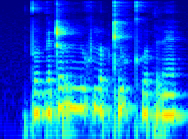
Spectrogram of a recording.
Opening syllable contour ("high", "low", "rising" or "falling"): low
